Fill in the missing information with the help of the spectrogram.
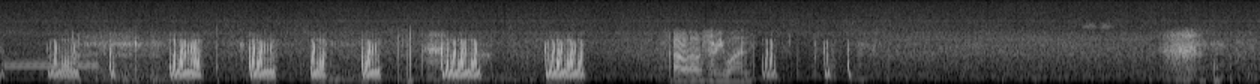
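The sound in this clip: A telephone number being dialed on a phone line with tones: about seven short tone bursts in a quick, uneven rhythm, followed by some warbling line sounds and a fainter burst near the end.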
